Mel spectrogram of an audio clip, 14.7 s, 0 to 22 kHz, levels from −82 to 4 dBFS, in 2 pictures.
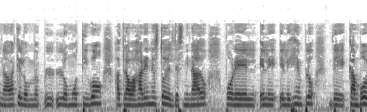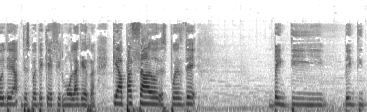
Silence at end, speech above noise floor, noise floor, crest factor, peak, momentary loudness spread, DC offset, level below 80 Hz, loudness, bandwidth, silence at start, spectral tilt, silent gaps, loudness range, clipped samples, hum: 0 s; 26 dB; -43 dBFS; 18 dB; 0 dBFS; 11 LU; under 0.1%; -28 dBFS; -18 LUFS; 11 kHz; 0 s; -4 dB/octave; none; 7 LU; under 0.1%; none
